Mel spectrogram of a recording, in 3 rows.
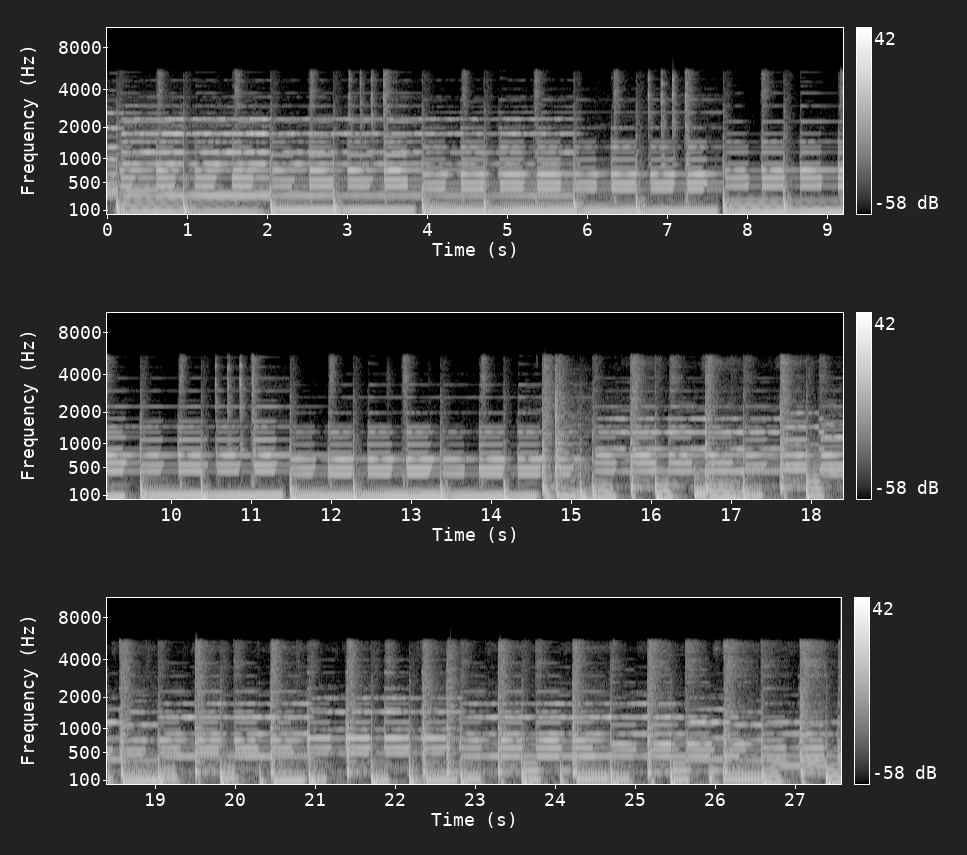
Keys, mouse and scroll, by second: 0.3 click, 0.4 click, 2.0 click, 4.1 scroll down 1, 5.1 click, 10.0 click, 11.1 click, 11.9 scroll up 1, 12.6 click, 12.7 click, 13.6 click, 13.7 click, 14.7 click, 14.8 click, 15.1 click, 15.2 click, 15.8 click, 15.9 click, 16.0 click, 16.1 click, 17.7 click, 18.0 click, 19.0 click, 19.1 click, 19.7 click, 19.7 click, 22.3 click, 25.2 click, 26.3 scroll up 1, 27.5 scroll up 1.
